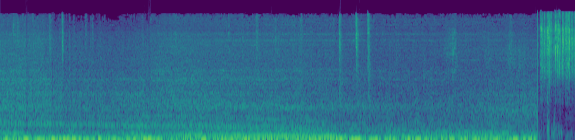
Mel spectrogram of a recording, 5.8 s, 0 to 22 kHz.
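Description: Mitsubishi Lancer Evolution VIII MR's turbocharged 2.0-litre four-cylinder engine and road noise, heard from inside the cabin while driving. The engine note drops in steps about a second and two seconds in, then the sound cuts off abruptly near the end.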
